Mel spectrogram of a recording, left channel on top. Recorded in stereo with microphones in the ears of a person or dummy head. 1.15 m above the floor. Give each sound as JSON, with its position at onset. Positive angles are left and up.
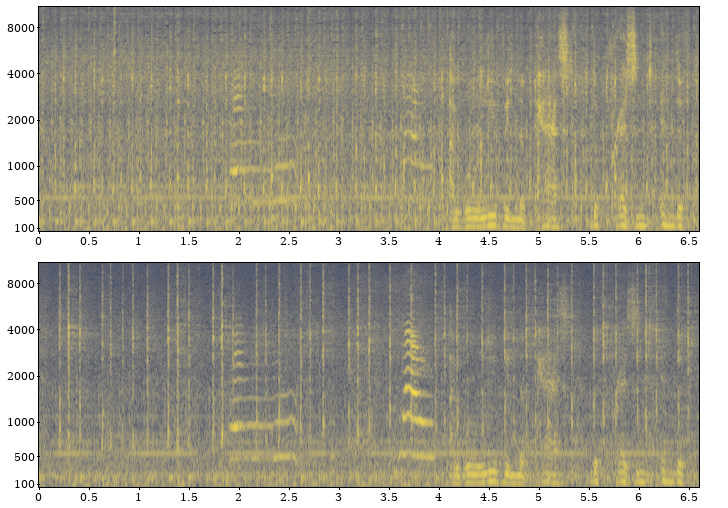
{"t": 1.9, "sound": "a cat meowing", "side_deg": 15, "distance_m": 1.2}
{"t": 4.1, "sound": "a man speaking", "side_deg": 40, "distance_m": 0.9}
